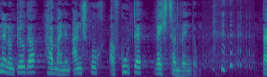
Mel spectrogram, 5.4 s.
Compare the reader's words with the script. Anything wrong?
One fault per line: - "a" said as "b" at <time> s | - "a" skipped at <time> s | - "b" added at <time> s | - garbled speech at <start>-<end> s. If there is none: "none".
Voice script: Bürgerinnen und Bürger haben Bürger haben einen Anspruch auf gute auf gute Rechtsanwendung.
- "Bürger haben" skipped at 1.2 s
- "auf gute" skipped at 2.8 s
